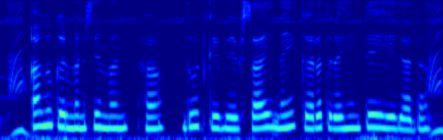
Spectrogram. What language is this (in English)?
Chhattisgarhi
